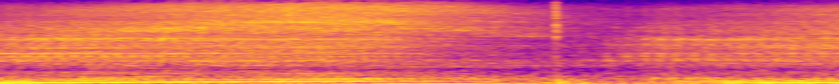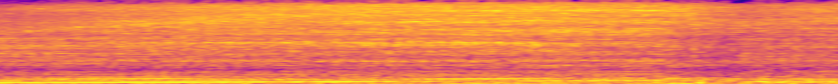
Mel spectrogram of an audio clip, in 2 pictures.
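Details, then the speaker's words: Diesel engine after head rework, on a long hard drive: steady pull under load with road and wind noise and no rhythmic knock; some blow-by remains but no cooling-system pressure; normal running, knock gone. "Well, she's got some blow by, but she's not knocking anymore."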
